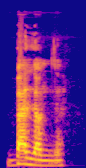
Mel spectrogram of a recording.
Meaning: inflection of ballonner: 1. first/third-person singular present indicative/subjunctive 2. second-person singular imperative
- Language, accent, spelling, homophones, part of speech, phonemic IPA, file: French, Canada, ballonne, ballonnent / ballonnes, verb, /ba.lɔn/, LL-Q150 (fra)-ballonne.wav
